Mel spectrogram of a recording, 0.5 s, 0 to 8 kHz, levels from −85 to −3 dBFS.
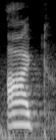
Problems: background sounds at intervals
